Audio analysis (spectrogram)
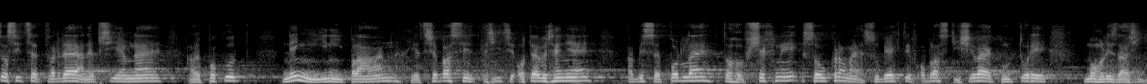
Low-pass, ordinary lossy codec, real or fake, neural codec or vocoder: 7.2 kHz; MP3, 64 kbps; real; none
